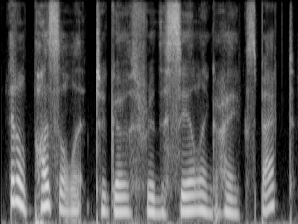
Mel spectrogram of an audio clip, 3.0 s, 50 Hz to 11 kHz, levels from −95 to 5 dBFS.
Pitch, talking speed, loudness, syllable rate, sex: 190 Hz, 200 wpm, -19 LUFS, 4.9 syllables/s, female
